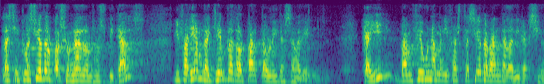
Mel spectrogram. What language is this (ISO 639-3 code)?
cat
